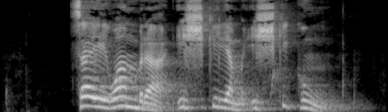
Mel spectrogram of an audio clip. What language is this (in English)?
Santa Ana de Tusi Pasco Quechua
